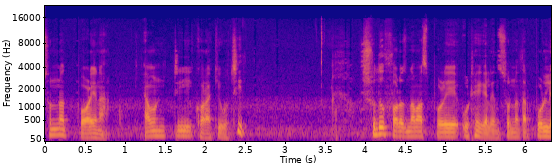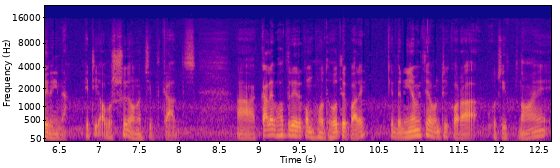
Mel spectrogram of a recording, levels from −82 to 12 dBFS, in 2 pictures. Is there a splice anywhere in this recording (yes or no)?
no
